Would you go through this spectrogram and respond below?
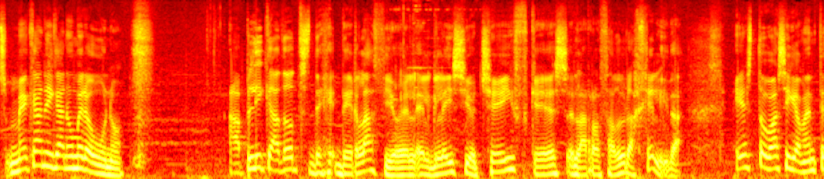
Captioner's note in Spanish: resoplido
